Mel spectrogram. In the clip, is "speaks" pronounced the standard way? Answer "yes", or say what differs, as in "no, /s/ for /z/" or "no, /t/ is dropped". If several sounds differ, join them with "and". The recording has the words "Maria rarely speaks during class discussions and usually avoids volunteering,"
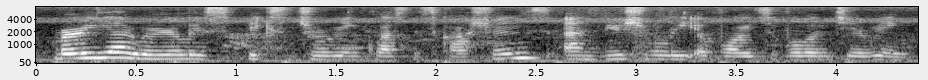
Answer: yes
